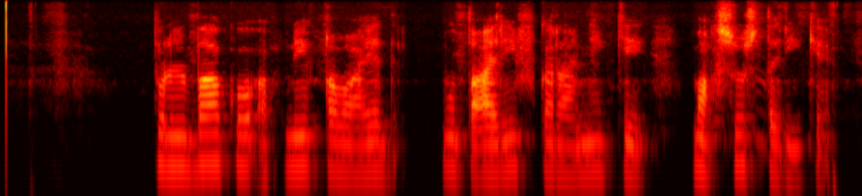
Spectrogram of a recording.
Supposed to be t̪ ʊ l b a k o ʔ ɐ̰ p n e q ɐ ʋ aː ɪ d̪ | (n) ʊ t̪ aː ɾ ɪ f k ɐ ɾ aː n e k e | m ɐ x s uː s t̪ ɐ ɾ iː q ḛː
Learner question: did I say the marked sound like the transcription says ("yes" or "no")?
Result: no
